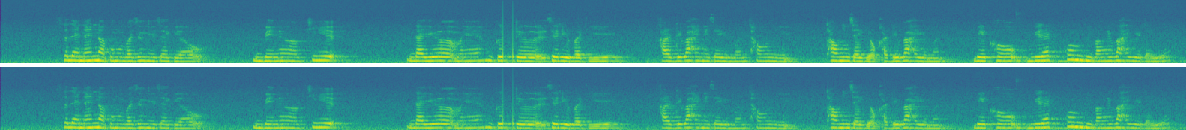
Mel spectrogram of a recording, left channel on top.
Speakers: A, on the left; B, on the right.
A: सोलायनाय होनना बुङोबा जोंनि जायगायाव बेनोखि दायो माने गोदो जेरैबायदि खारदै बाहायनाय जायोमोन थावनि थावनि जायगायाव खारदै बाहायोमोन। बेखौ
B: नंगौ
A: बिराद
B: नोंथां नंगौ
A: खम बिबाङै बाहायो दायो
